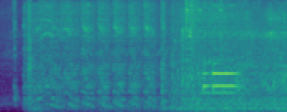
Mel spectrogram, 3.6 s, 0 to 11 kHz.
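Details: 2022 Mack Anthem truck diesel (MP8, same as Volvo D13) with a crank-no-start, after pumping the fuel primer bulb until stiff: brief cranking, fires at about two seconds and settles to a steady, firm idle; clean start.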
